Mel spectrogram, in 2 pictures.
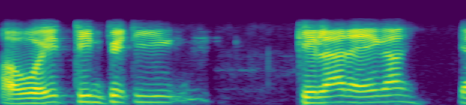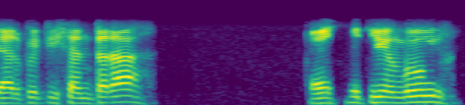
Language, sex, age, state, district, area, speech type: Hindi, male, 45-60, Uttar Pradesh, Ghazipur, rural, conversation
